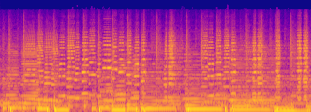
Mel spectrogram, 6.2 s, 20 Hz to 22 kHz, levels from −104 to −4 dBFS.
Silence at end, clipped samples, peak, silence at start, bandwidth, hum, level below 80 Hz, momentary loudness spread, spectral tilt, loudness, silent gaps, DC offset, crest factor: 0 s; under 0.1%; -4 dBFS; 0 s; 14 kHz; none; -26 dBFS; 4 LU; -4 dB/octave; -18 LUFS; none; under 0.1%; 14 dB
